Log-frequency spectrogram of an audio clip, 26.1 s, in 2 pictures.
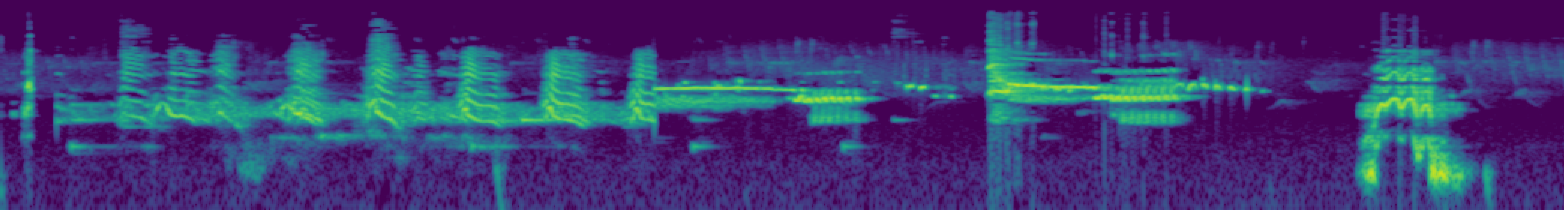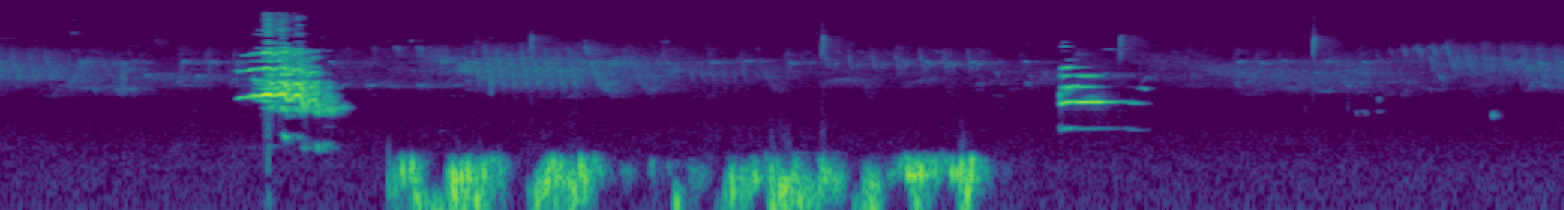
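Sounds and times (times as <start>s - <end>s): eagle yelping calls: 0.0s - 10.5s, 11.3s - 12.3s, 15.0s - 15.9s, 21.9s - 22.6s
horse whinny: 11.3s - 12.2s
low pulses: 16.3s - 21.3s.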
